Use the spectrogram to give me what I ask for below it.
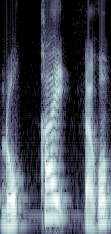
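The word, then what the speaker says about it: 六階: 6階라고 하지 마시고 6階라고 발음을 합니다. 6階. 6 플러스 카이. 그래서 6階가 되는 거예요.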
